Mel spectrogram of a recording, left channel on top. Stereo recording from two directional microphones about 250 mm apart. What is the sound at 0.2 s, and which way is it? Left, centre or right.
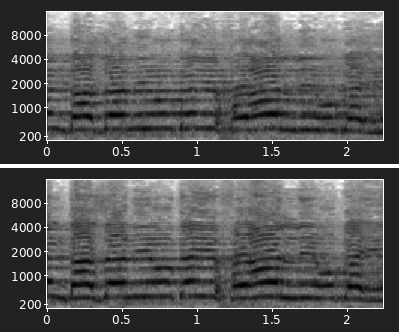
Music, right.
